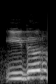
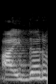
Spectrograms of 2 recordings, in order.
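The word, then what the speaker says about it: either: Next I am going to discuss ईदर versus नीदर, और यू can also pronounce आइदर versus नाइदर।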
